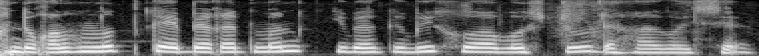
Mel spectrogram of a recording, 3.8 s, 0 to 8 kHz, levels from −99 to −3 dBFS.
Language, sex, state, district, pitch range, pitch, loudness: Assamese, female, Assam, Kamrup Metropolitan, 215-240 Hz, 225 Hz, -13 LUFS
